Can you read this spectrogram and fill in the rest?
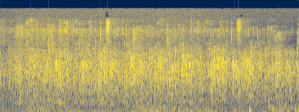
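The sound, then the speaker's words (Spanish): A church audience applauds steadily, a dense crackle of many hands clapping at once with sharp individual claps popping out, loud and continuous without letting up. “Dese un aplauso, iglesia.”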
